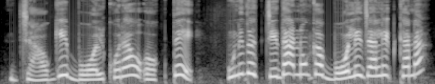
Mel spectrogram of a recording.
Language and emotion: Santali, disgusted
